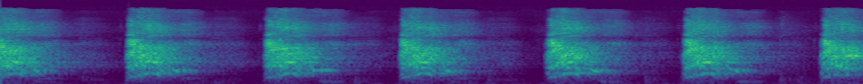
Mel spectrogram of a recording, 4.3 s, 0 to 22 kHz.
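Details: Male Staffordshire Bull Terrier barking in reaction to something it dislikes: seven loud, even barks, about one every 0.7 seconds, each a short burst that fades quickly, with no other sounds between them.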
